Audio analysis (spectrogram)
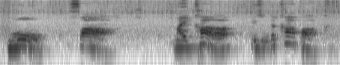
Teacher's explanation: My car is in the car park. So R is not spoken in standard British variety · r is not spoken in standard British variety unless it is followed by a vowel sound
